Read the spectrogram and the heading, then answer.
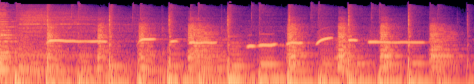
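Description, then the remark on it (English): A clear whistled melody glides and slides between held notes, carried over a full band backing with steady drums and bass, the whistling loud and up front. “Whistle solo.”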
